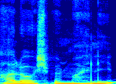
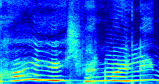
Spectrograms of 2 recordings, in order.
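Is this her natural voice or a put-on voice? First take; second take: natural; put-on. First: It is said in her natural voice. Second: It is said in a put-on voice.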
